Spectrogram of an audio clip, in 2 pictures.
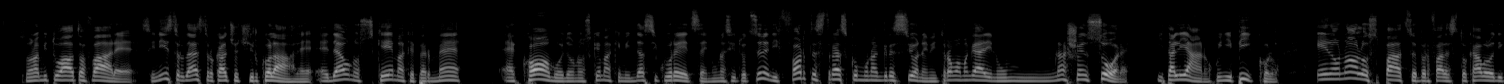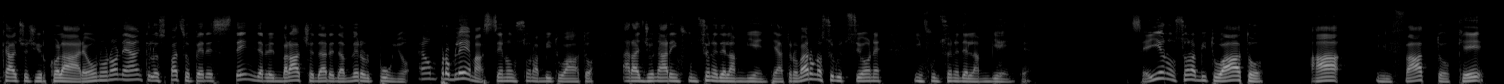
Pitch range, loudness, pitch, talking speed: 150-200 Hz, -37 LUFS, 170 Hz, 185 wpm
